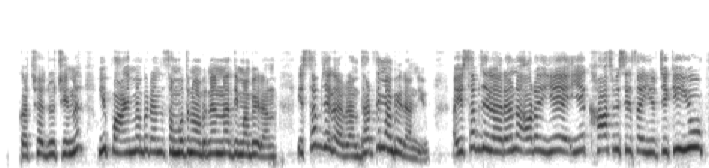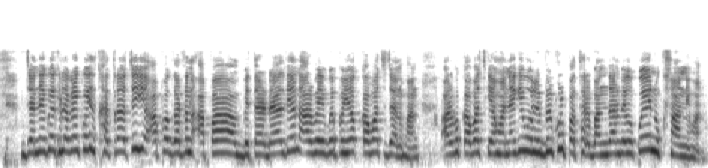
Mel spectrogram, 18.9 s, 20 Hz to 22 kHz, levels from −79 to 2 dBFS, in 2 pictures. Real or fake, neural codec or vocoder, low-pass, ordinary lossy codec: real; none; 7.2 kHz; none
